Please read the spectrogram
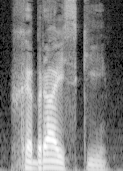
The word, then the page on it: hebrajski: /xɛˈbrajs̪kʲi/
